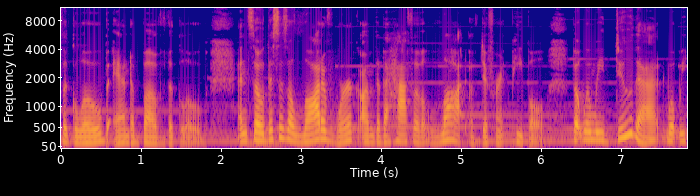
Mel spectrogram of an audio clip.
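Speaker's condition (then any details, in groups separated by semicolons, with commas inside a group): No condition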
